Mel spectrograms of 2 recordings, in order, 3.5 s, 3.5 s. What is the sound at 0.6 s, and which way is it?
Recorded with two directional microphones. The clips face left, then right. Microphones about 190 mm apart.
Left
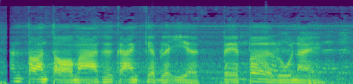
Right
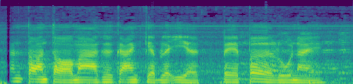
Speech, 20° right (ahead or behind).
